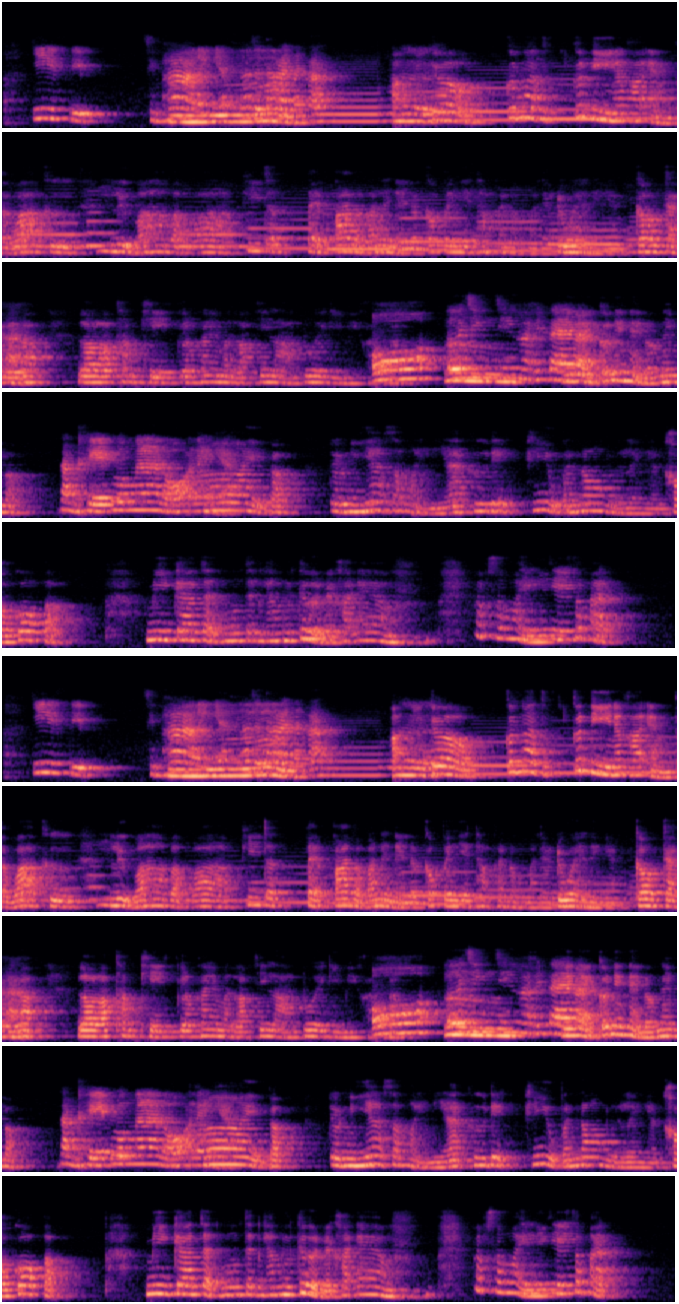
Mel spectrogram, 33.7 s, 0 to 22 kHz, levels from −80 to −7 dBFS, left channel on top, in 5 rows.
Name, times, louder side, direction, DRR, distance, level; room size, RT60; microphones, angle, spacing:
voice 1, 0.3-0.8 1.4-3.2 4.0-4.4 7.7-8.0 13.5-13.7 17.2-19.4 20.8-22.6 32.2-33.0, equal, 5° right, -3 dB, 0.4 m, -25 dB
voice 2, 1.6-2.9 3.9-4.7 5.0-9.5 9.8-13.8 14.2-17.5 17.9-18.6 19.1-20.4 22.2-23.0 23.5-27.6 28.0-31.1 31.4-33.0, right 3 dB, 85° right, 2 dB, 0.4 m, -25 dB
sound 1, 2.3-7.8 8.4-13.6, left 3 dB, 85° left, 0.4 m, -33 dB
2.5 x 2.4 x 2.2 m, 0.80 s
head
